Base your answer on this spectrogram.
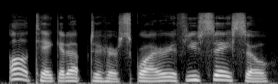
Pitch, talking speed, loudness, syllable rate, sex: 170 Hz, 235 wpm, -16 LUFS, 4.7 syllables/s, female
